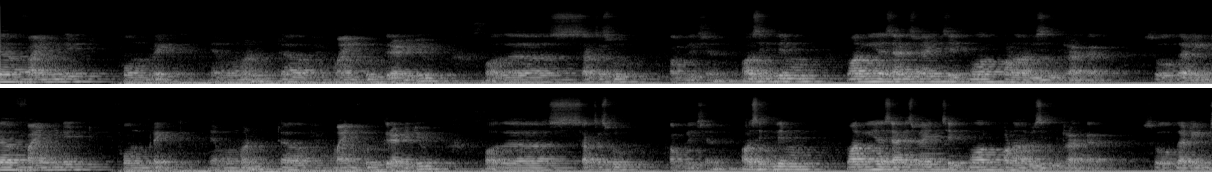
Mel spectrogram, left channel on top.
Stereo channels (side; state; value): both; normal; correlation 0.61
